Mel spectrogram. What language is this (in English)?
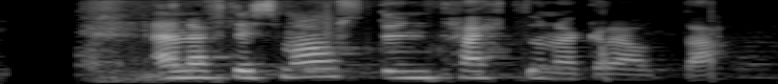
Icelandic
